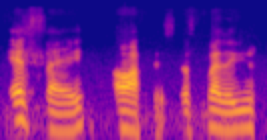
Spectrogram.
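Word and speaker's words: assay: a y essay but it's pronounced essay like a school essay office and so this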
